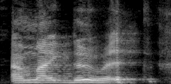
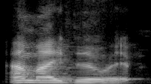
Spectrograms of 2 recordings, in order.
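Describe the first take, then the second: First: Laughing. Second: Said in the usual way. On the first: Real, not acted. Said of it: "laughs while admitting". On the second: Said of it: "repeats more soberly".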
